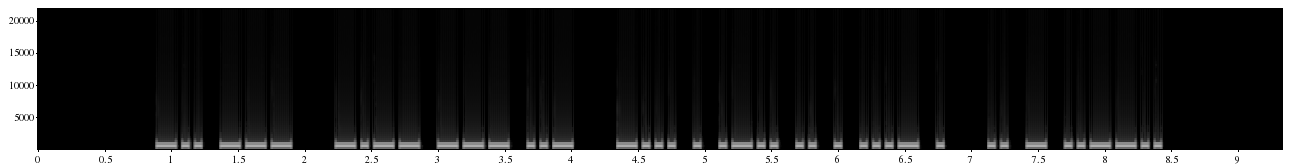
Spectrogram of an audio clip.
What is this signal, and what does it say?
Morse code, heard as a keyed tone, about 25 wpm, 700 Hz. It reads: DO YOU BELIEVE IT?
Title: Sentences from Top 1000 Words 25wpm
